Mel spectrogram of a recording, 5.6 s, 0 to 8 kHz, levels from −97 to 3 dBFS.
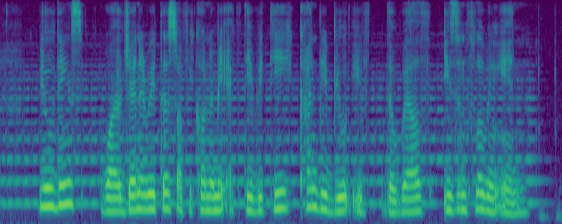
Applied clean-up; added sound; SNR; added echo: none; Bowed string instrument; 17 dB; none.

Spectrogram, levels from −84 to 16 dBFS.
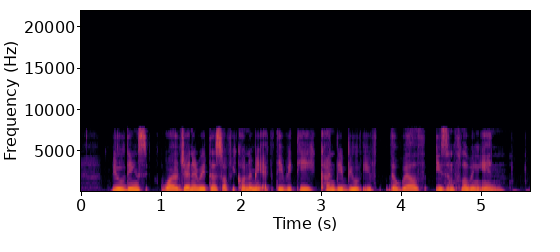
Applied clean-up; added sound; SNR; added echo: none; none; none; none.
